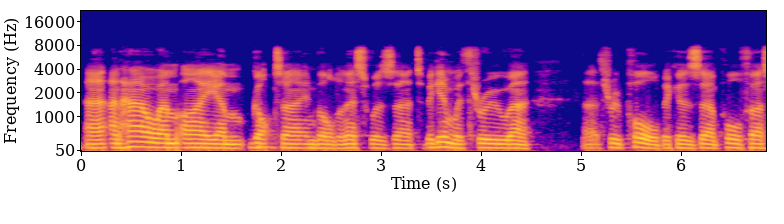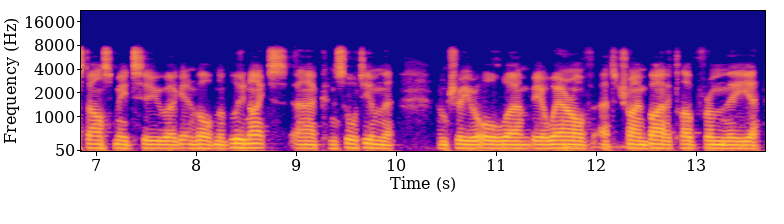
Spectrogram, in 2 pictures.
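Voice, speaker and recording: A middle-aged man from Glasgow speaks at a public meeting in a British accent softened by years in southern England. His voice is low and quite monotone, and he feels his way haltingly through each phrase. The recording is a little dull. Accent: British, anglicised by years in southern England. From Glasgow, Scotland. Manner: halting, hesitant. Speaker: board candidate addressing fans. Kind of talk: unscripted speech at a public meeting.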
